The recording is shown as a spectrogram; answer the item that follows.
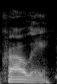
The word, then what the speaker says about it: Crowley: well, you're a little young for this, but Ozzy Osbourne did a song called Mr. Crowley. And it was very big in the 80s, but he was saying it wrong. So whenever you say Crowley, think of holy. – Crowley is holy.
